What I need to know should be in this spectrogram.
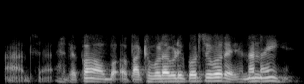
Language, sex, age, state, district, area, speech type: Odia, male, 18-30, Odisha, Kandhamal, rural, conversation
